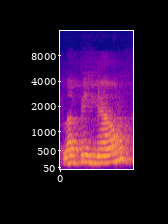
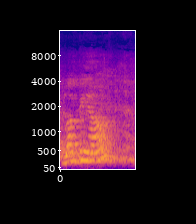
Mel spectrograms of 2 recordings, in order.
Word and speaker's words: Lampião: I don't know if you can pronounce that tilde over the A. Lampião. And you gotta say it like you're very rich. Like Lampião.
